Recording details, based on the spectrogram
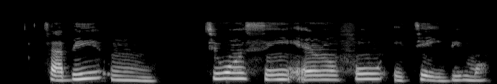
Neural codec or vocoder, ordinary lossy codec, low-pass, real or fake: none; none; 7.2 kHz; real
